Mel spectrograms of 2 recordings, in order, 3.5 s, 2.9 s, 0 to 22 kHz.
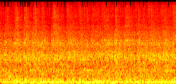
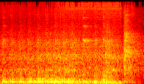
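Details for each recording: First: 2013 Arctic Cat Wildcat 1000cc twin UTV after replacing missing intake O-ring that caused an air leak: even, steady low idle, returns cleanly to idle, running on both cylinders; fixed. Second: 2013 Arctic Cat Wildcat 1000cc twin UTV: lumpy low idle sags and nearly dies while the intake joint is sprayed, then recovers; air leak at the intake.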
